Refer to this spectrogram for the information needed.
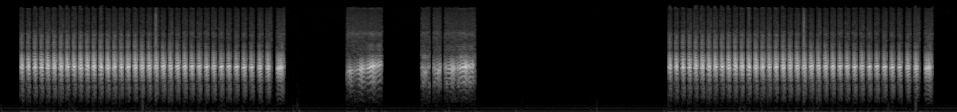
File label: Litoria peronii (Peron's Tree Frog or Emerald-spotted Tre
